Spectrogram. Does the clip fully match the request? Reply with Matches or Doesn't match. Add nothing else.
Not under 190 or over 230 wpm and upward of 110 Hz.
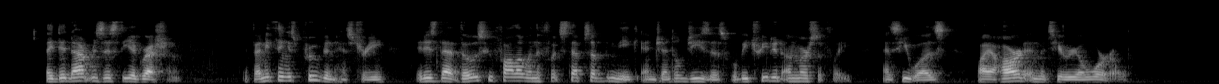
Matches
